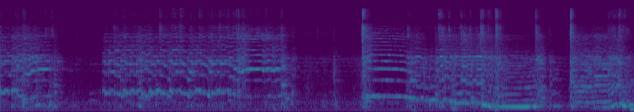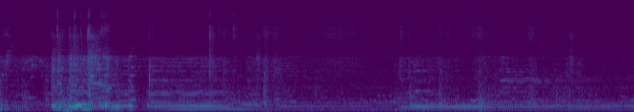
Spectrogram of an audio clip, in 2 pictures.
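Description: Electric guitar, a homemade Stratocaster-style with a tremolo bridge, played through an amp with some delay: picked lead phrases and chords in bursts with short gaps, a falling pitch glide about seven seconds in, then quieter sustained notes left ringing in the second half. A steady low mains hum sits underneath.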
